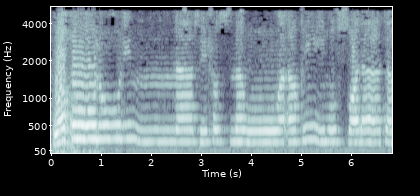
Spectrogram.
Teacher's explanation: القف المكسورة يعني انحلها شوي أقل مرتبة التفخيم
